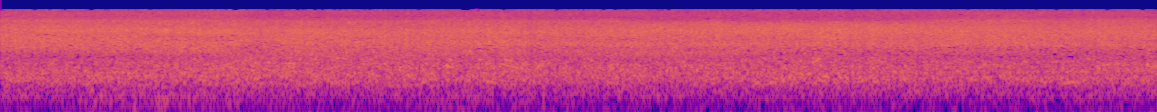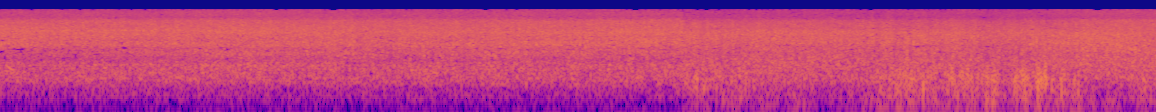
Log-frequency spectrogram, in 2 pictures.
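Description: Waterfall pouring down a mossy rock face: a steady rush of falling water, growing fuller and deeper near the end.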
